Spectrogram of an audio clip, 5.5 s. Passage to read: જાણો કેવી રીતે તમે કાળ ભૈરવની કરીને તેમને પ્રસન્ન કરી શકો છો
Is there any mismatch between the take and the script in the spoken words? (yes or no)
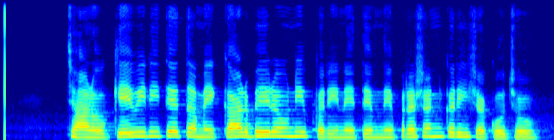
no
